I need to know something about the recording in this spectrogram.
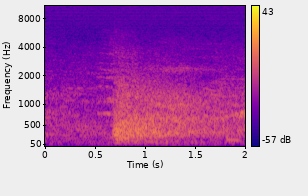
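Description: Body slam in a wrestling ring: a wrestler's body hits the ring mat with one heavy thud about two-thirds of a second in, the noise trailing off over about a second.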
